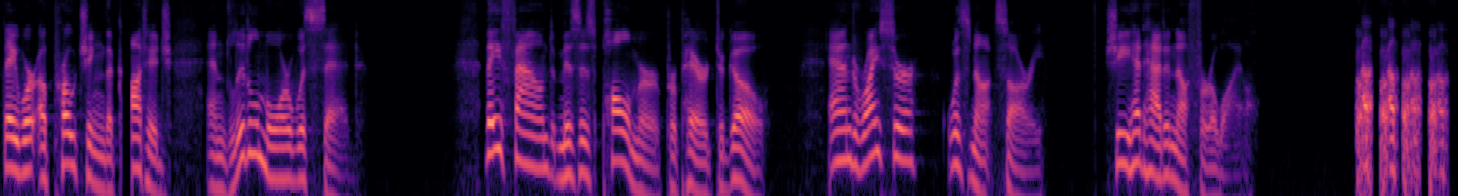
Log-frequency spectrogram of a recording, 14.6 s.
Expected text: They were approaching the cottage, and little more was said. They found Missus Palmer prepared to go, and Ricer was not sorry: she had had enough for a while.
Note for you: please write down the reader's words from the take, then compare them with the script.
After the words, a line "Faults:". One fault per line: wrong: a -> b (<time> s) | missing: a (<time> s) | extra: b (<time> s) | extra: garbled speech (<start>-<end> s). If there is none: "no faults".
They were approaching the cottage, and little more was said. They found Missus Palmer prepared to go, and Ricer was not sorry: she had had enough for a while.
Faults:
no faults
